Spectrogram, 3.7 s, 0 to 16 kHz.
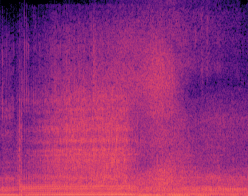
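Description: A Subaru Impreza GT turbo, tuned to about 300 hp, pulls hard along a straight, its loud engine note climbing steadily toward the rev limiter, close and continuous with no voices.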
